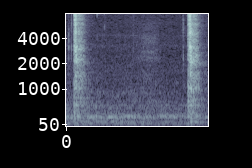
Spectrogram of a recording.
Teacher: 그래서 티의 소리도 탁 탁 하고 바람이 빵 하고 나가야 되겠습니다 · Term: 터지는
